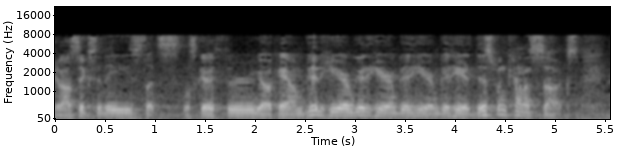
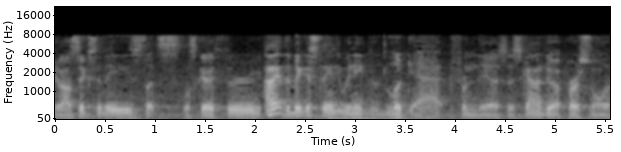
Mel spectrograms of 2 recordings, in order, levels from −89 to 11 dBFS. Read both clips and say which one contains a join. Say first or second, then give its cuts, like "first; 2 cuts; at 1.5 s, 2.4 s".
second; 1 cut; at 2.0 s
